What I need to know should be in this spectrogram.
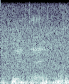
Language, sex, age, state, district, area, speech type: Odia, female, 30-45, Odisha, Sundergarh, urban, spontaneous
